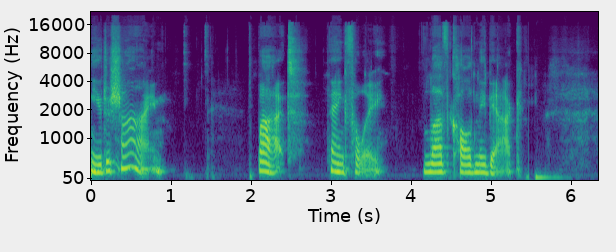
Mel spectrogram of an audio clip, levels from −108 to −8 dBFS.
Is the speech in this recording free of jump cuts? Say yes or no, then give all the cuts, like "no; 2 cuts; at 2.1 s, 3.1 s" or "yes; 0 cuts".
no; 1 cut; at 5.4 s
